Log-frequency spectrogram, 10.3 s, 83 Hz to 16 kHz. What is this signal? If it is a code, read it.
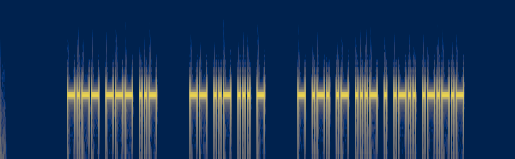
Morse code, heard as a keyed tone, about 25 wpm, 700 Hz. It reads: YOU MUST TRAVEL.
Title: 2x Word-Spacing - Sentences from Top 400 Words - 25wpm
